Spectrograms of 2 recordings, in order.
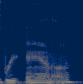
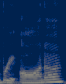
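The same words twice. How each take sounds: First: Brianna as bree-ANN-uh; correct pronunciation. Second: Brianna as bree-AW-nuh; common mispronunciation. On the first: Speaker gives her own name correctly, Brianna with "ann". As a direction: middle of Brianna rhymes with "can". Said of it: "It is Brianna". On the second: Speaker shows how most people say her name, Brianna with "aw". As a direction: open "aw" in the middle of Brianna. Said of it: "most people pronounce my name". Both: Shown as a demonstration.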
